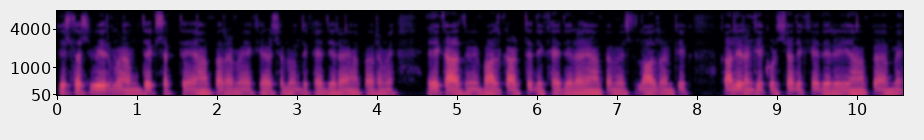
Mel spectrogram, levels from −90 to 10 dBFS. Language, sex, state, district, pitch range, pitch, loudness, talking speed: Hindi, male, Uttar Pradesh, Varanasi, 110-115 Hz, 115 Hz, -36 LUFS, 260 wpm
